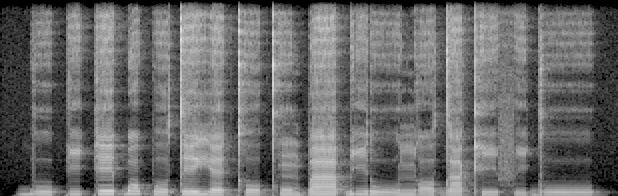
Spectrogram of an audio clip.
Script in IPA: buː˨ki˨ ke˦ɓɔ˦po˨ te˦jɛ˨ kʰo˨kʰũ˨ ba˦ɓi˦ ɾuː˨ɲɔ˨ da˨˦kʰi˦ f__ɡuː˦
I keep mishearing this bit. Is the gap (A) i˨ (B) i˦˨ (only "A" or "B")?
A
